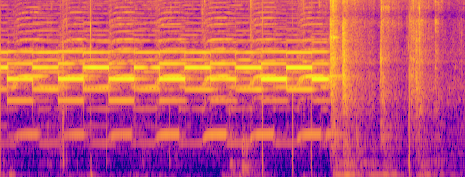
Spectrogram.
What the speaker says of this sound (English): Good lord, those alarms are loud.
